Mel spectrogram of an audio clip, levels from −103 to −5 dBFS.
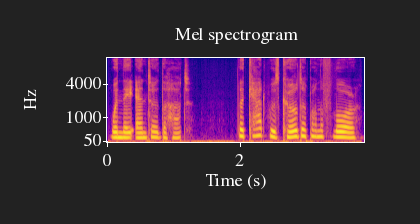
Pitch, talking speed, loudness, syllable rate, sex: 215 Hz, 200 wpm, -16 LUFS, 5.3 syllables/s, female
